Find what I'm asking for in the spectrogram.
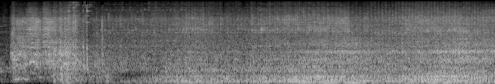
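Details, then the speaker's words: Suzuki Mehran (Euro) with a no-start fuel problem, just after fuel pump repair restored petrol flow: cranks briefly, catches quickly and settles into an even, steady idle with no misses. Normal start. "देखिए दोस्तों, ठीक है, स्टार्ट हो रही है बिल्कुल उसकी।"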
